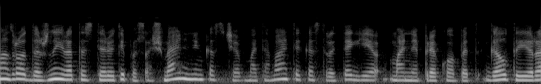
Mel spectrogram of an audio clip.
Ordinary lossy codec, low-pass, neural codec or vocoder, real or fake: Opus, 24 kbps; 7.2 kHz; none; real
